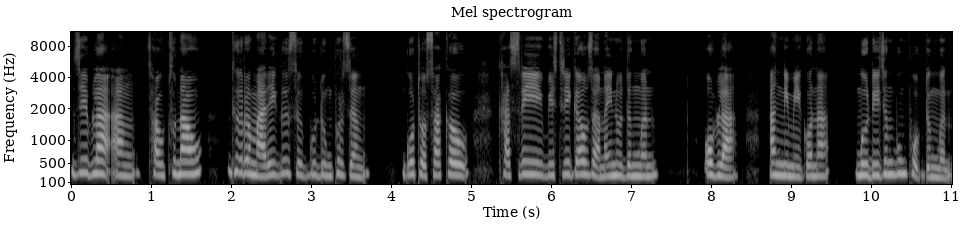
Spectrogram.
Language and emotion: Bodo, sad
